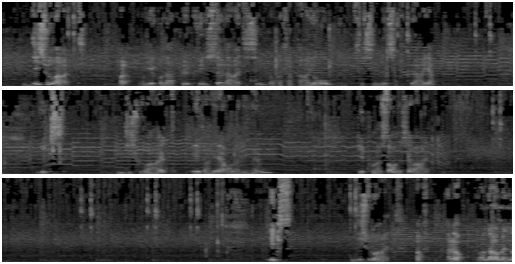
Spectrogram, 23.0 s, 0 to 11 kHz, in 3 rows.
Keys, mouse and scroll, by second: 2.0-7.5 middle drag, 7.5-9.0 right drag, 8.5 x, 10.2 middle click, 15.1-20.2 right drag, 19.4 x, 21.2 middle click.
